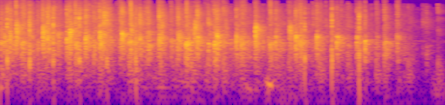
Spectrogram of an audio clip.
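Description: A crowd applauds steadily throughout the credits of the radio show Radio Total Normal, a dense patter of many hands clapping at fairly even loudness, with a few sharper claps standing out before it thins slightly at the end.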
